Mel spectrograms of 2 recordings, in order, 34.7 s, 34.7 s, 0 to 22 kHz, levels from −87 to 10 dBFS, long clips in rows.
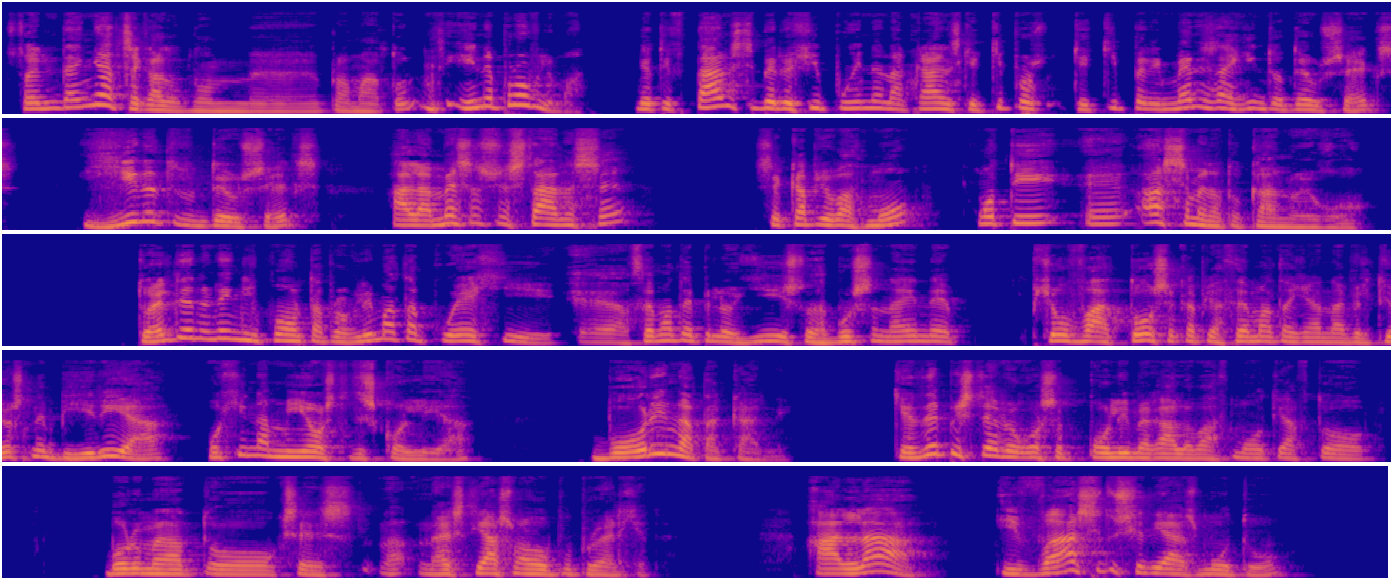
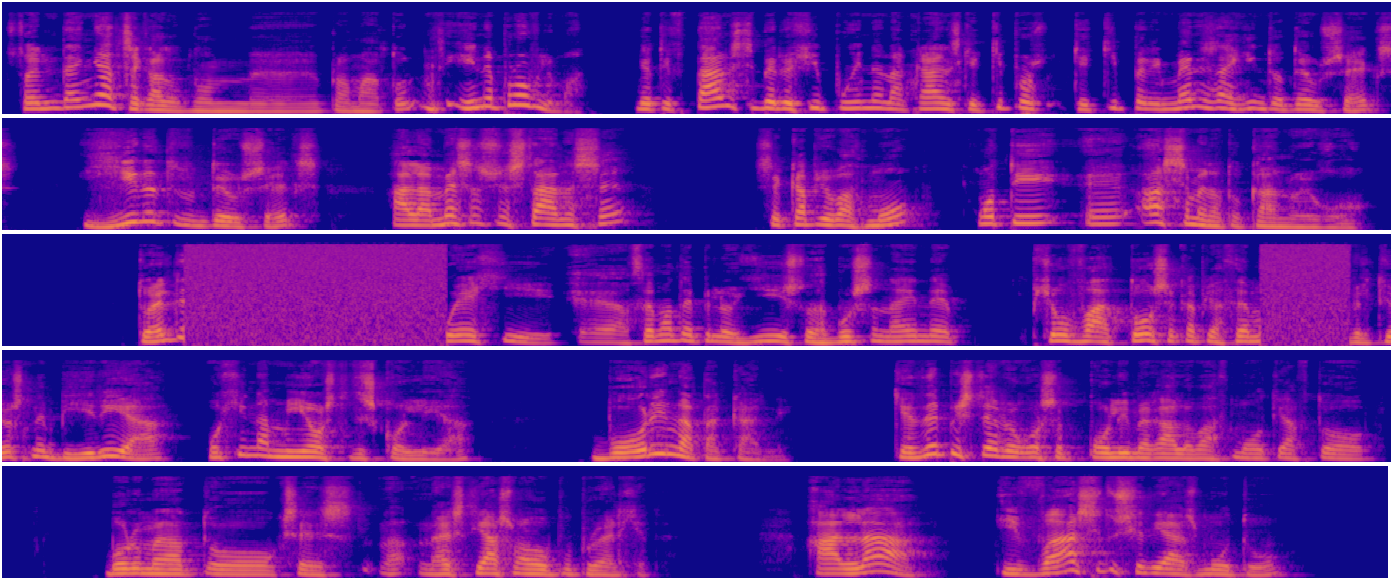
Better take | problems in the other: first | audio cutting out; filled with static; at 15 s for 1.5 s and at 20 s

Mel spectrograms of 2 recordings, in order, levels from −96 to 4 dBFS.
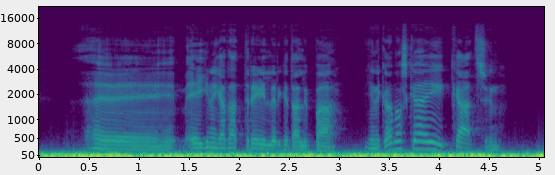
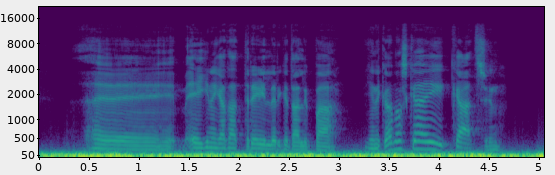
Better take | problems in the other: neither | low rumble; loud; throughout; 8 dB below the speech; the same in both

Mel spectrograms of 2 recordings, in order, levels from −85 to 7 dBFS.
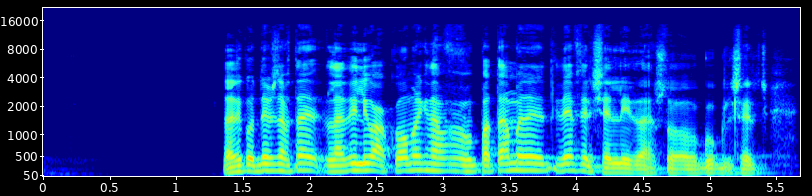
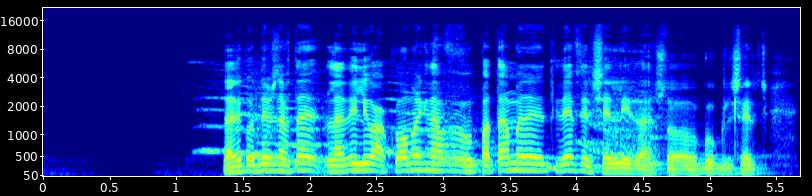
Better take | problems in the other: first | dog barking; noticeable; from 1 to 4.5 s; peak 9 dB below the speech

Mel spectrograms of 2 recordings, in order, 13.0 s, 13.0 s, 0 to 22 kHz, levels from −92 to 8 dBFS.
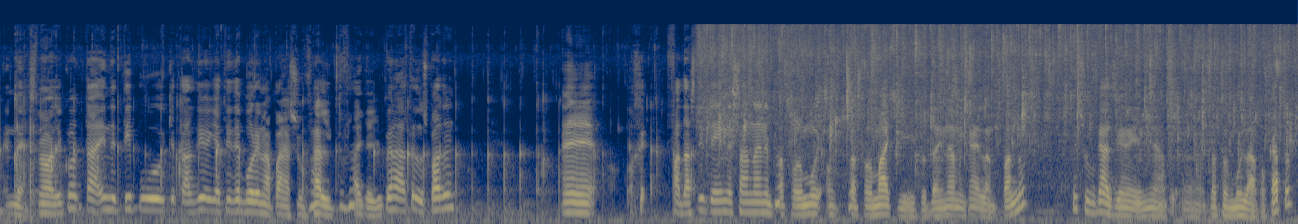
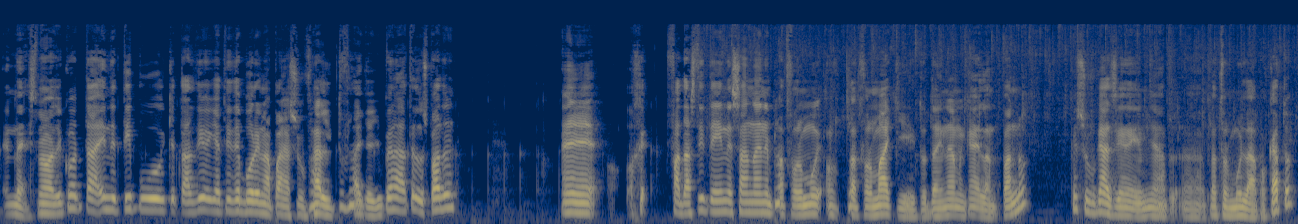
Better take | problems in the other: second | rain or running water; loud; throughout; 3 dB below the speech; faint in the second

